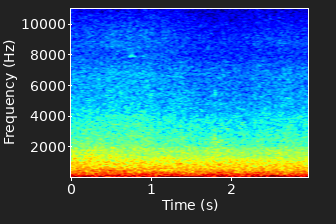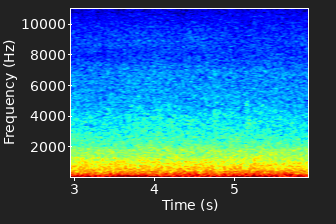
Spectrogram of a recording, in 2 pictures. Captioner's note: waves whooshing faintly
